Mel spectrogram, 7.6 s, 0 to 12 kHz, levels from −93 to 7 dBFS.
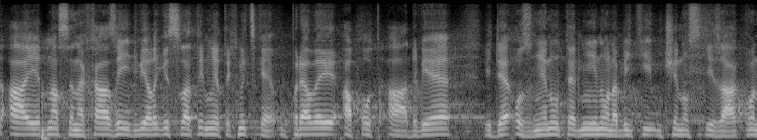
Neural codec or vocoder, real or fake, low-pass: autoencoder, 48 kHz, 32 numbers a frame, DAC-VAE, trained on Japanese speech; fake; 10.8 kHz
